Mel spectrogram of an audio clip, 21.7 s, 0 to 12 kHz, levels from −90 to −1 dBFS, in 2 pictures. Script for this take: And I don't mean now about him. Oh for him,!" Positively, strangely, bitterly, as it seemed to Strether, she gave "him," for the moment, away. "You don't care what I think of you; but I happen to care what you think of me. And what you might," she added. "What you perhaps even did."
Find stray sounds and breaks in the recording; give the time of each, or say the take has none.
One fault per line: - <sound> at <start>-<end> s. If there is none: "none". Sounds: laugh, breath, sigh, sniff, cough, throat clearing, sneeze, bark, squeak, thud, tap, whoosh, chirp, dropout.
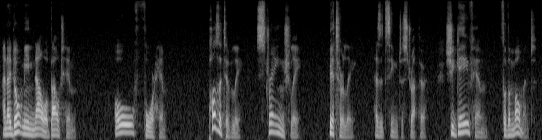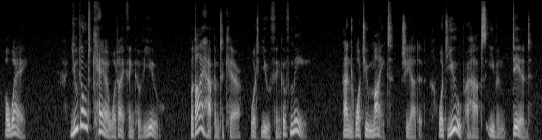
none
